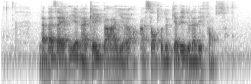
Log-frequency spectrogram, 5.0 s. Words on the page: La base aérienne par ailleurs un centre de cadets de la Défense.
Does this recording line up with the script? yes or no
no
